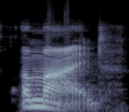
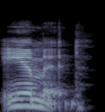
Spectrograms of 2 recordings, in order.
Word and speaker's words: amide: that I would think a mind is what I would think they're supposedly correctly pronounced amid and so if it were up to me hamid would not have an e at the end but whatever an amide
